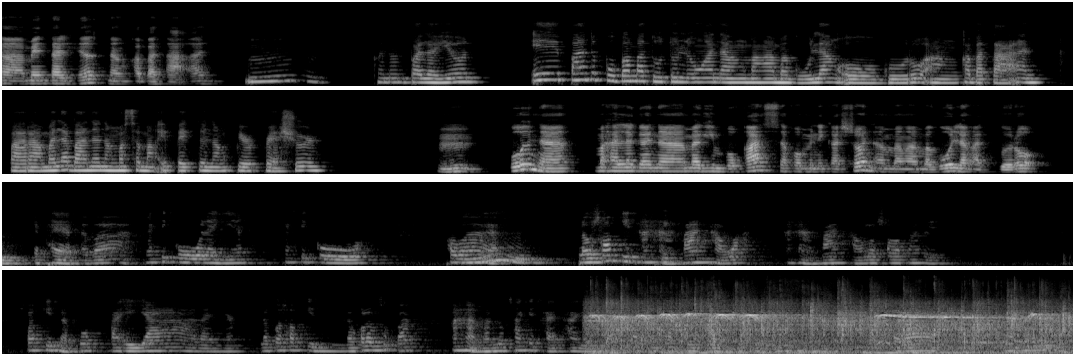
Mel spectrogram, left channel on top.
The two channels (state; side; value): different; both; correlation 0.00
